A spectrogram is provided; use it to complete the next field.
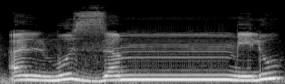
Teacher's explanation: میم کو ادا کرتے ہوئے آپ کے ناک میں گونج پیدا ہوتی ہے جس کو ہم وائبریشن کہتے ہیں, اور اسی طرح نون کو ادا کرتے ہوئے بھی ناک میں گونج پیدا ہوتی ہے. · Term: غنے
